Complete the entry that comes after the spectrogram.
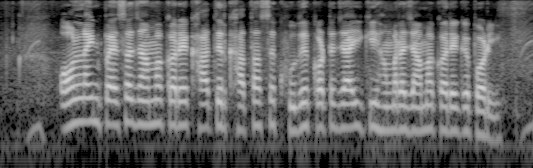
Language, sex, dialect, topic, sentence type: Bhojpuri, male, Northern, banking, question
